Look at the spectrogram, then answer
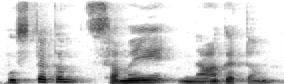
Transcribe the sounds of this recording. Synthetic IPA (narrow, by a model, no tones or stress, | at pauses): pust̪ɐkɐmsɐmɐjenaːɡɐt̪ɐm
